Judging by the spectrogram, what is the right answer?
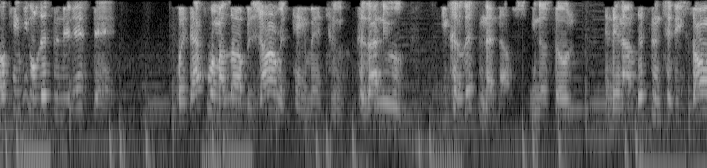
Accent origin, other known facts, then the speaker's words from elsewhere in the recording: Baton Rouge, Louisiana, United States; now in Lexington Park, United States; I was born in Baton Rouge, Louisiana. I'm from the South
